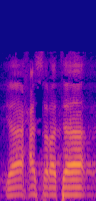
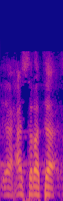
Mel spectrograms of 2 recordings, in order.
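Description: First: "حسرة" slowly said as ḥasratā, long ā; long final alif. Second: "حسرة" said as ḥasrata, short ending; short final a. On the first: Teacher prompts students with next form, long -tā on "حسرة". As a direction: stretch the end of "حسرة" into an open tā. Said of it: "إيش بعدين؟". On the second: Teacher prompts students with next form, short -ta on "حسرة". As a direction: cut the last vowel of "حسرة" to a short ta. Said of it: "بعدين إيش؟". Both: Shown as a demonstration.

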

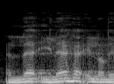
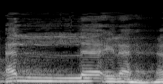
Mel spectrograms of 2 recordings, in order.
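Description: First: "أن لا" merged smoothly as allaa; even, unexaggerated lam in "أن لا"; correct merging. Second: "أن لا" merged into a long held l, alllaa; exaggerated doubled lam in "أن لا"; overheld merging. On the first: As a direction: say "أن لا إله" without lingering on the l. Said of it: "هذا لحن أيضًا". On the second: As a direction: linger on the l of "أن لا إله". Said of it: "فيقف عليها كأن في إدغام". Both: Shown as a demonstration.

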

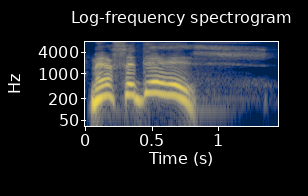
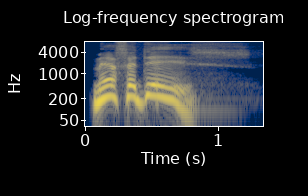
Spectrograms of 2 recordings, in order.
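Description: First: Even higher, drawn-out joyful call; slow, high, loud call of her name; happy shout again. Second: Drawn-out joyful call, high and loud; slow, high, ringing call of her name; happy shout. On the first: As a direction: call out louder to be heard inside. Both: A narrator's reading. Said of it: "a voice shouted happily".

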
